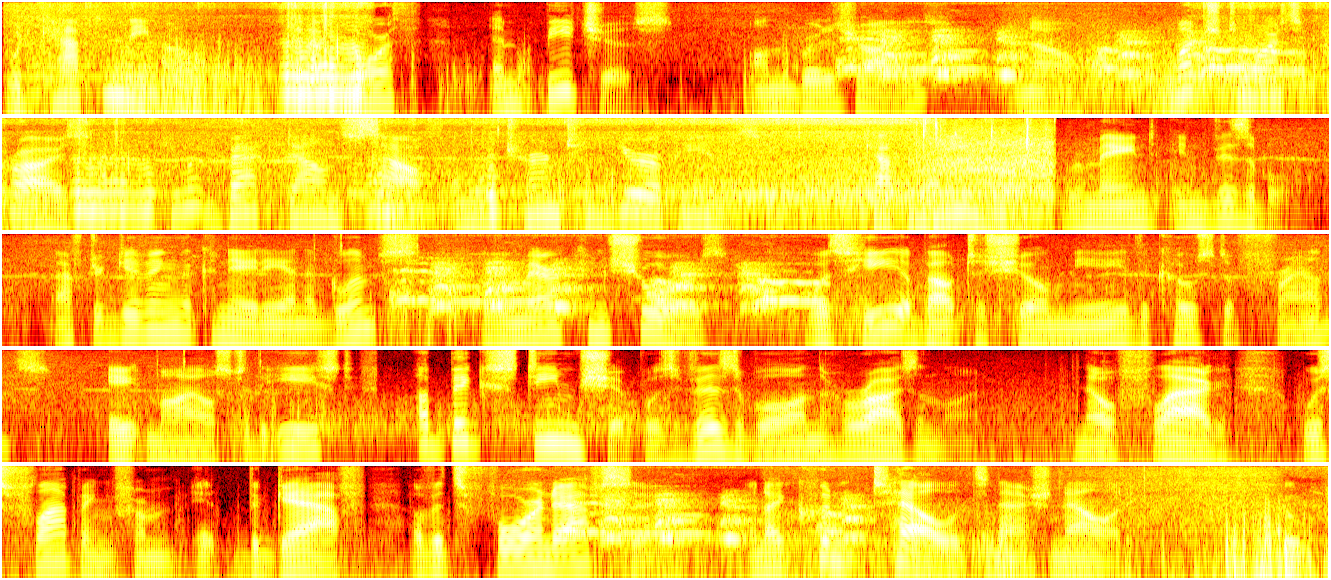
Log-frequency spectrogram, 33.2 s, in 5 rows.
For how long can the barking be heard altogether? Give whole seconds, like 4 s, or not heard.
6 s.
